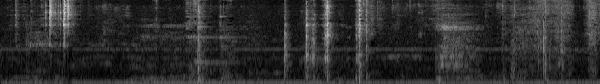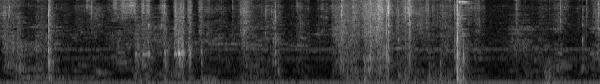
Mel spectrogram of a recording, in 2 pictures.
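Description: Light metallic clicks and scrapes, scattered and irregular, as a washing machine motor's metal end cover and a small washer are handled and fitted over the rotor shaft, which is a tight fit. A low steady hum sits underneath.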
